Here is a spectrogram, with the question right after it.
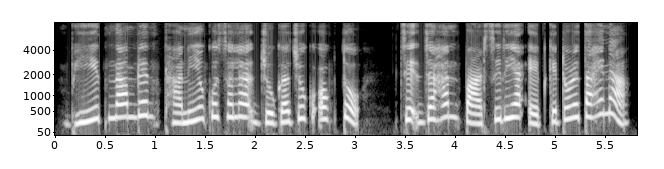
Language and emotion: Santali, fearful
